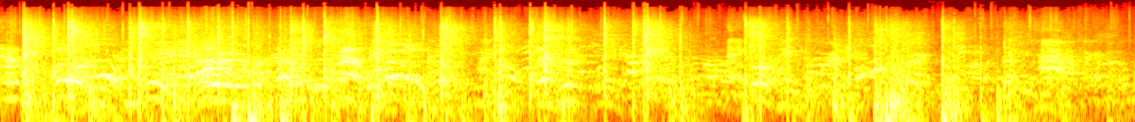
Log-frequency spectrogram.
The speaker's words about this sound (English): You darn near knocked his head right off his shoulders, you did.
